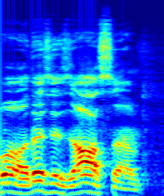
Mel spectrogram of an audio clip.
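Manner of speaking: normal talking voice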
